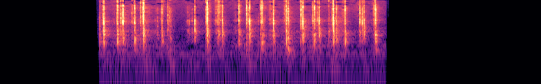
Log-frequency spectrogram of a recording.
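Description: Computer keyboard typing: a quick run of clicks, about ten a second, starting about a second in and lasting about two seconds.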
